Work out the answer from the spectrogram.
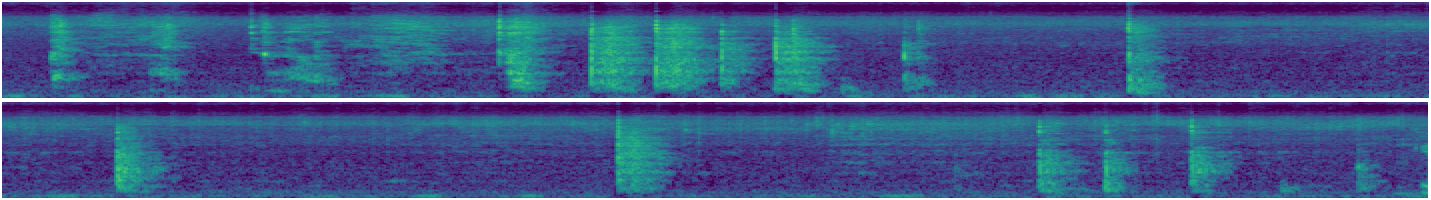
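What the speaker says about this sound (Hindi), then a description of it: "अब इसको अच्छे से चलाऊंगी और फ्लेम थोड़ा तेज कर दूंगी" Roasted eggplant for baingan bharta being stirred in a pan, with soft sizzling under clusters of sharp spoon scrapes and taps at irregular intervals.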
